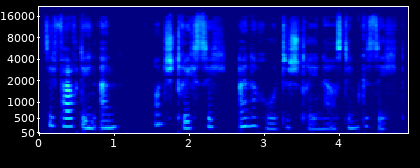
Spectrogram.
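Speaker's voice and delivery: usual speaking voice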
